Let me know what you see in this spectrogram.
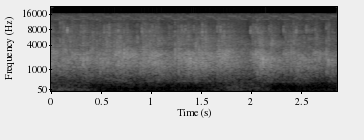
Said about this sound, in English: Why don't we give him another round of applause?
